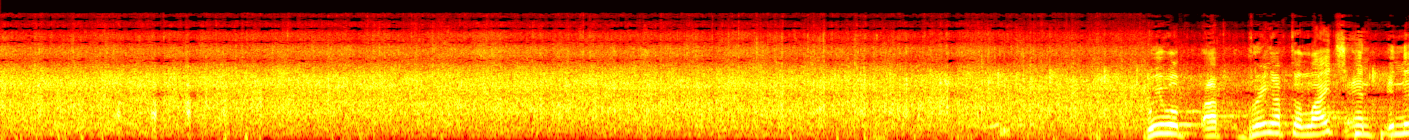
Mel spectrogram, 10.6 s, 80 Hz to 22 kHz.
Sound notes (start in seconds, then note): 2.6 applause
